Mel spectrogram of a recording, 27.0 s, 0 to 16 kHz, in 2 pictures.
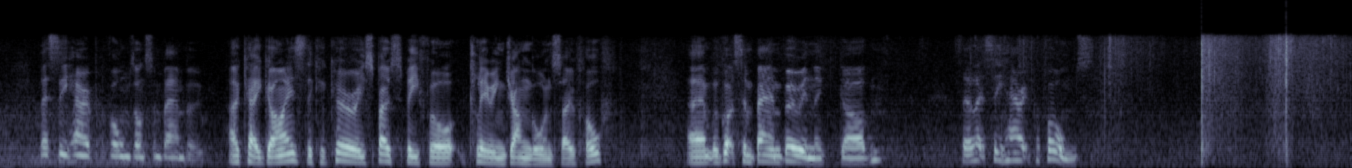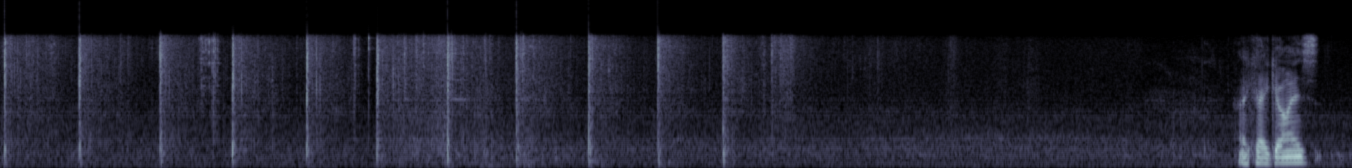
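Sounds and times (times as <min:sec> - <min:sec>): knife chopping bamboo: 0:11.0 - 0:22.3.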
